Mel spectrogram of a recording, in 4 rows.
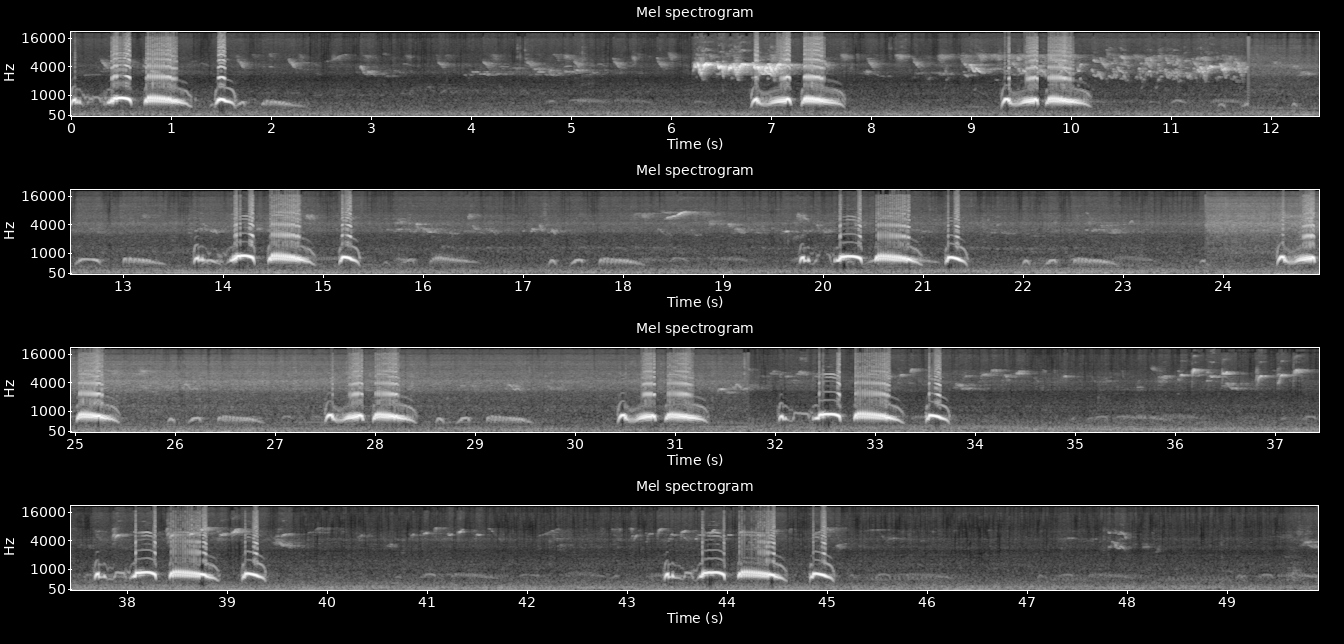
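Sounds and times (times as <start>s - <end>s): dove cooing: 0.0s - 2.4s, 6.8s - 7.8s, 9.3s - 10.3s, 12.6s - 16.6s, 19.8s - 21.5s, 23.8s - 33.8s, 37.7s - 39.4s, 43.6s - 45.2s.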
